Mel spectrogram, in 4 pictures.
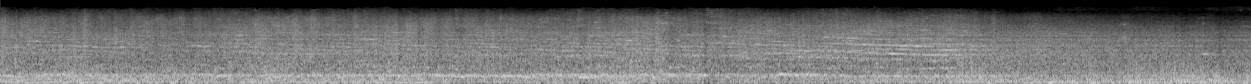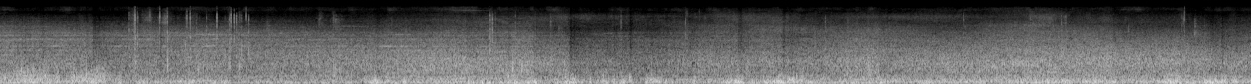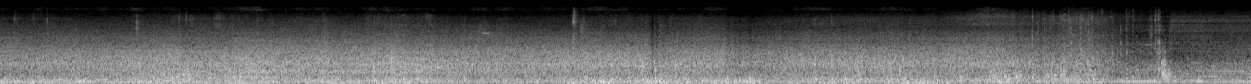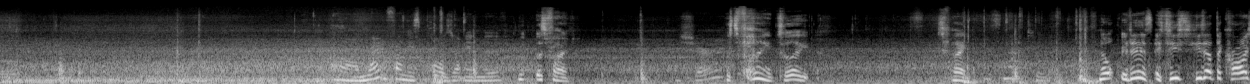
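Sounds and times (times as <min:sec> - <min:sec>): train wheels rumbling on rail: 0:00.0 - 0:50.0
low engine hum: 0:17.0 - 0:48.8.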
